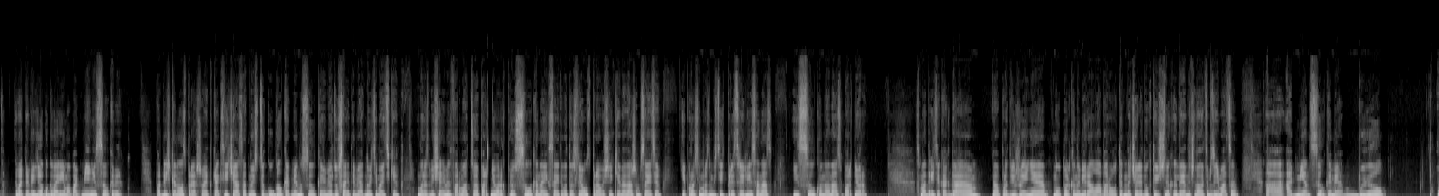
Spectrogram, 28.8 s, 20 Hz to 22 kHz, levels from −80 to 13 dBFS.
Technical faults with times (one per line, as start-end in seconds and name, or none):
0.00-28.80 gain pumping
0.00-28.80 clock drift between sender and receiver
0.20-28.51 repeated timing corrections
12.35-16.73 scattered short gaps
